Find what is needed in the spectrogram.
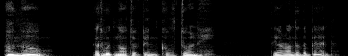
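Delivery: put-on high, bright young woman's voice; girl's voice. A narrator's reading. Girl tells Bond her clothes are under the bed, high bright voice. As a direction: answer lightly, pitched high and lively.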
